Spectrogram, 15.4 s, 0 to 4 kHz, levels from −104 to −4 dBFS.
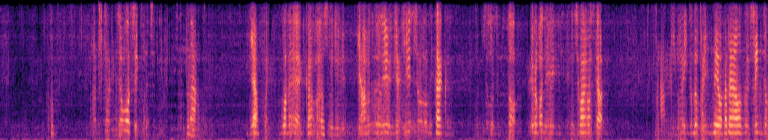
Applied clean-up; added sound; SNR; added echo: neural separator model SepFormer WHAMR!.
